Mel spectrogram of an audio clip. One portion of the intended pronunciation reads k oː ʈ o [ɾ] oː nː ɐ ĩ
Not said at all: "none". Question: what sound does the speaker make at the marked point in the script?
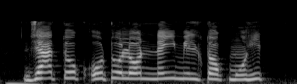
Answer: l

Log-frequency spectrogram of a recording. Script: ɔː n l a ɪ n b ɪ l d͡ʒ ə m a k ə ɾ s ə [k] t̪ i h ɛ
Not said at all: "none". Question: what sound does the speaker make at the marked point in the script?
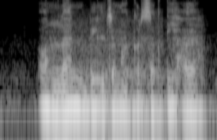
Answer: k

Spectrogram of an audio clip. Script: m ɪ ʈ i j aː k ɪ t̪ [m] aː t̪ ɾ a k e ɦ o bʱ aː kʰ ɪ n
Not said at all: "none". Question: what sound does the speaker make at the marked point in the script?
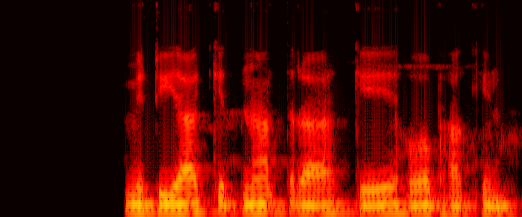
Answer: n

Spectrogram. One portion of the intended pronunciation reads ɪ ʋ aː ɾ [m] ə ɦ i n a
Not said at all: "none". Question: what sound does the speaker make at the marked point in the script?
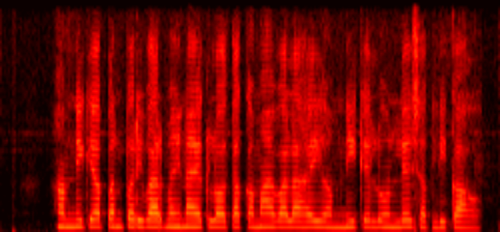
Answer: m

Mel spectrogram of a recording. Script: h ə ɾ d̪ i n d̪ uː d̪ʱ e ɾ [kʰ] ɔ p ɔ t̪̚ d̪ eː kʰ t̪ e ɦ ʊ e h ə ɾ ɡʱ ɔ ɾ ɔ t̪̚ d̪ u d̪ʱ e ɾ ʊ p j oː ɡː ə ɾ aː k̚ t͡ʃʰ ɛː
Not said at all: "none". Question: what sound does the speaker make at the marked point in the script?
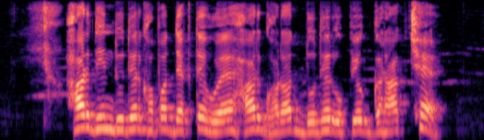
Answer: kʰ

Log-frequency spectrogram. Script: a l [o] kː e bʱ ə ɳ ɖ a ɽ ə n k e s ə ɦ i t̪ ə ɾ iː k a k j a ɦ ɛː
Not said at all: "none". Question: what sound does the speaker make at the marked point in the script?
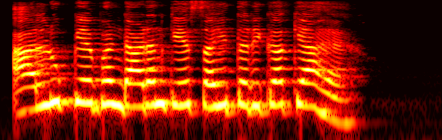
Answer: u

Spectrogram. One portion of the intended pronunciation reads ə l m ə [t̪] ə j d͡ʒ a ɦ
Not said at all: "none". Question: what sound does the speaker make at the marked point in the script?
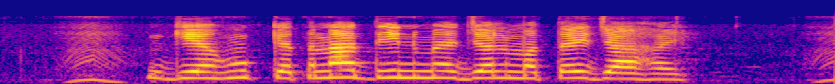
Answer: t̪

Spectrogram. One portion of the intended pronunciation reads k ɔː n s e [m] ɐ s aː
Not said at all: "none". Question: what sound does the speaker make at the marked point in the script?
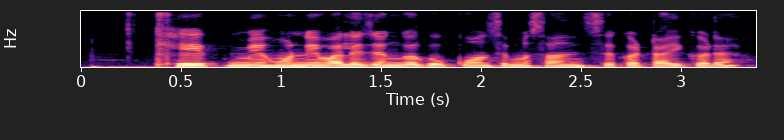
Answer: m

